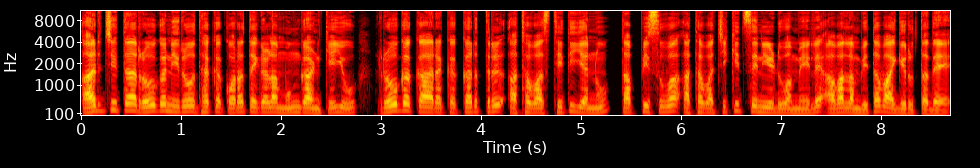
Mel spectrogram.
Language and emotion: Kannada, neutral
